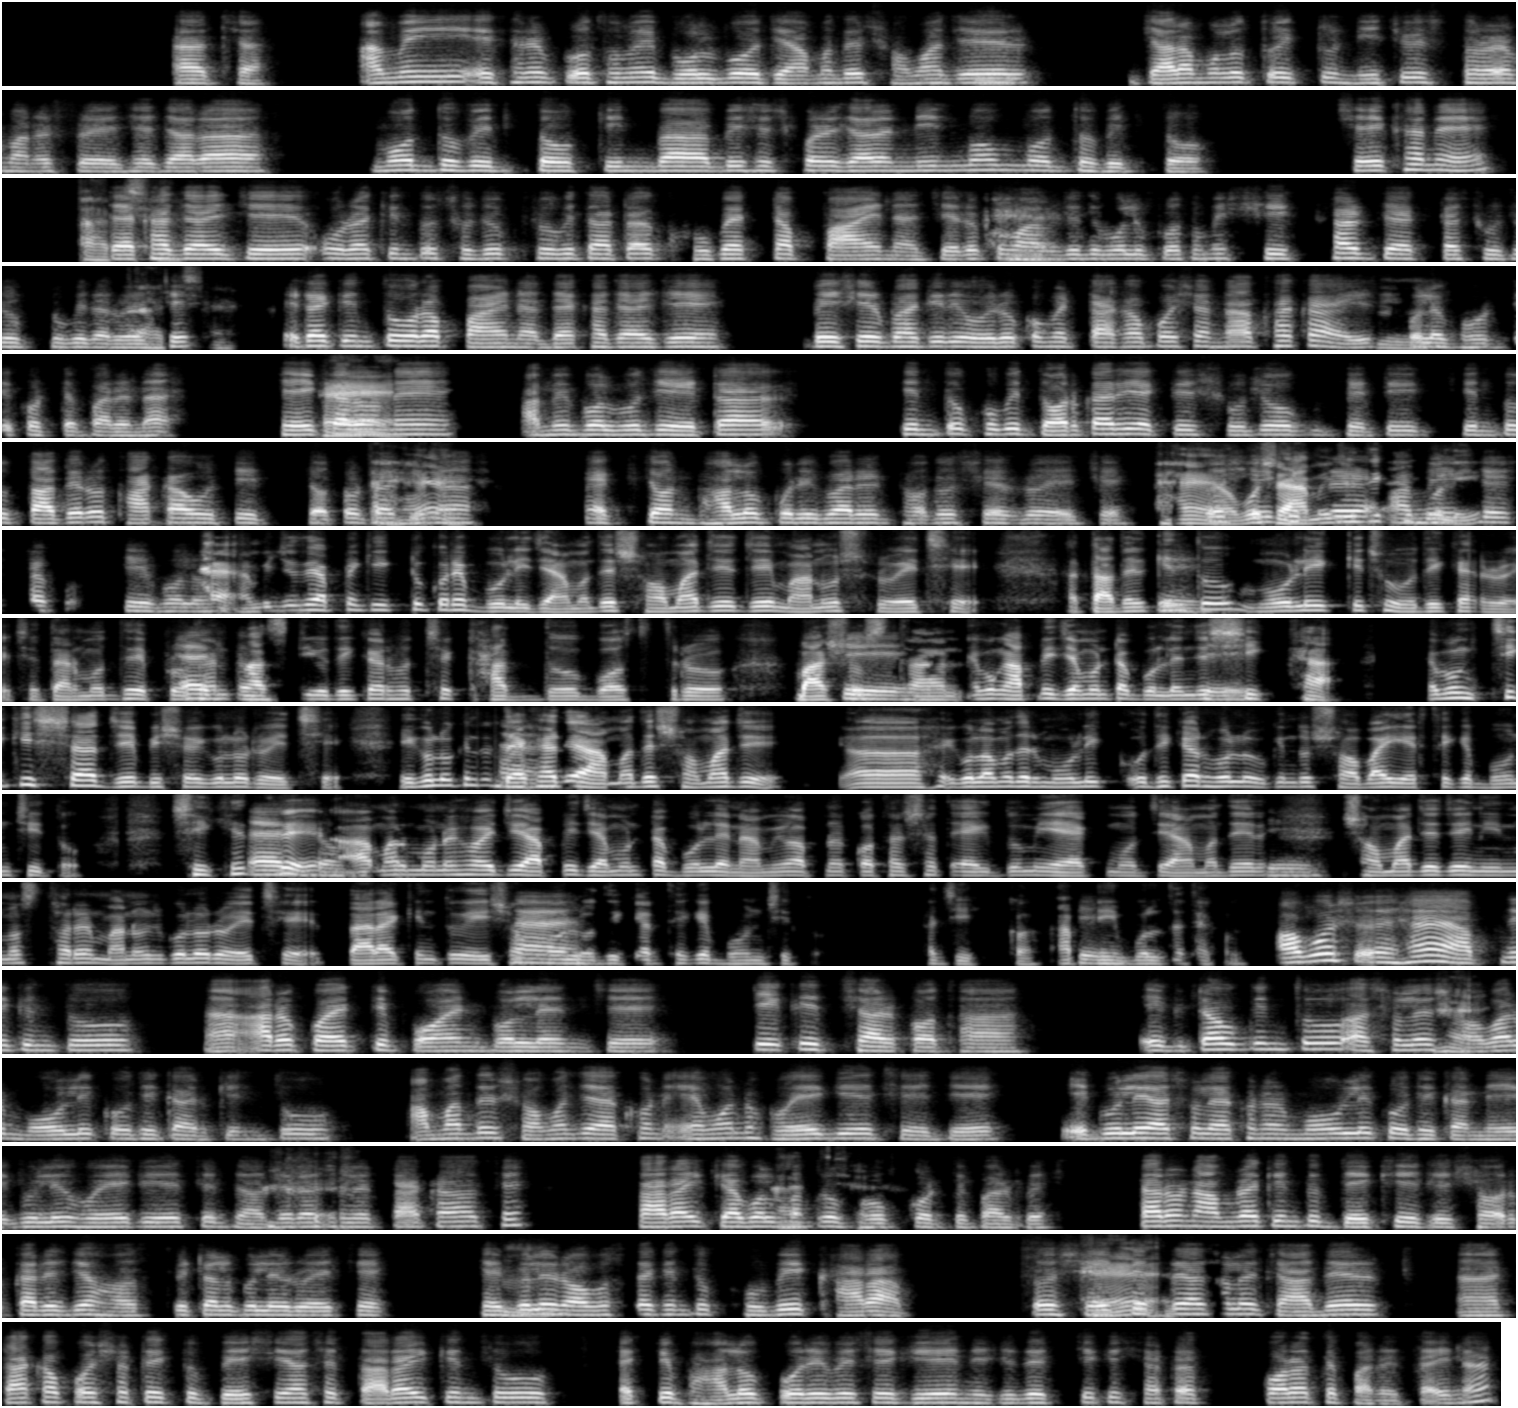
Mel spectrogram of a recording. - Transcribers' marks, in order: tapping; other background noise; "এটাও" said as "এগটাও"; chuckle
- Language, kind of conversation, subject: Bengali, unstructured, আপনার কি মনে হয়, সমাজে সবাই কি সমান সুযোগ পায়?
